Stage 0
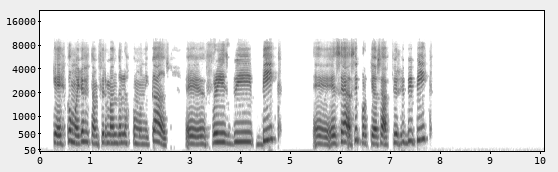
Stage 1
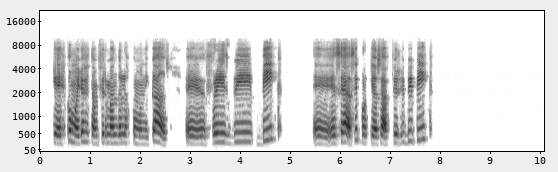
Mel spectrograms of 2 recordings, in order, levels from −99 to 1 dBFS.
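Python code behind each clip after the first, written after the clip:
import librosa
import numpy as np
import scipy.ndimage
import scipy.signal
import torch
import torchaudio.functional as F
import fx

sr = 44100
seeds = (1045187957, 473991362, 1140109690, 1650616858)

y = scipy.signal.sosfilt(scipy.signal.butter(4, 650.0, 'highpass', fs=sr, output='sos'), x)
y = y * 10.0 ** (8.5 / 20.0)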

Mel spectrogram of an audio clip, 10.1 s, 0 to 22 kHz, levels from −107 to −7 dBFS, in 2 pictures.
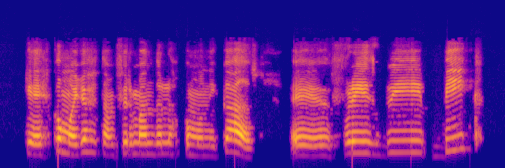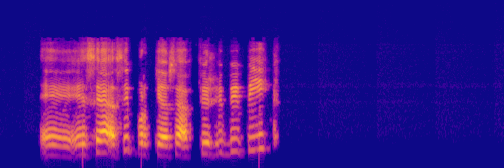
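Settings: y = fx.tremolo_shape(x, sr, shape='saw_down', hz=1.7, depth_pct=50)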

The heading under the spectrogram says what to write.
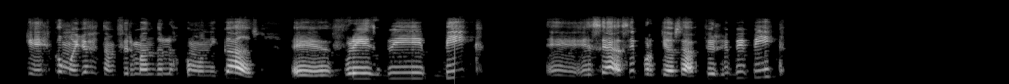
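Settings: y = fx.filter_lfo_highpass(x, sr, shape='saw_down', hz=0.22, low_hz=350.0, high_hz=2100.0, q=0.74)
y = y * 10.0 ** (8.5 / 20.0)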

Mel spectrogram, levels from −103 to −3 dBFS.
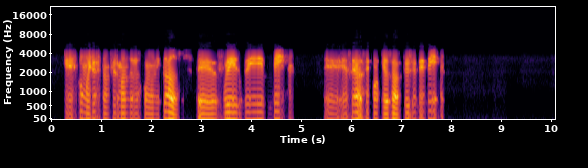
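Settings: y = fx.lpc_vocoder(x, sr, seeds[0], excitation='pitch_kept', order=8)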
